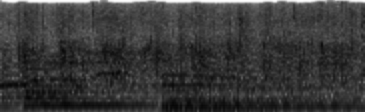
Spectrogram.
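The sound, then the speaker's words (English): A church audience applauds with hand claps, a dense, continuous wash of clapping that stays steady and fairly loud throughout, with low sustained musical tones underneath that shift down to a new note partway through. “Let's give a big hand clap to our pastor,”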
